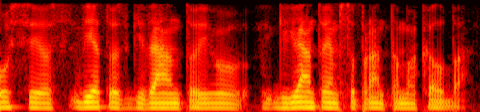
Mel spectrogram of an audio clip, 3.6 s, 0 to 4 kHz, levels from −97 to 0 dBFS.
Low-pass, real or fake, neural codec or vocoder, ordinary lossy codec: 3.6 kHz; real; none; AAC, 32 kbps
